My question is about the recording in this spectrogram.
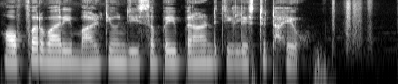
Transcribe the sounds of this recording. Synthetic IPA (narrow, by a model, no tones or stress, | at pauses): ɔːfəɾʋaːɾibʱaːlʈijũnɪ̆d͡ʑiːsɐbʱibɾãːɳɖd͡ʑiːlɪsʈʈʰaːijoː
